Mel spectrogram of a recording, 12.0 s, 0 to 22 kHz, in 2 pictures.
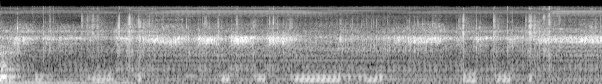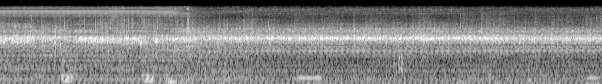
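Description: Dr. Pen X5 electric microneedling pen running against the skin around the lips, a faint, steady high buzz.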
